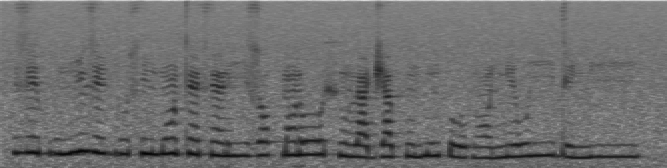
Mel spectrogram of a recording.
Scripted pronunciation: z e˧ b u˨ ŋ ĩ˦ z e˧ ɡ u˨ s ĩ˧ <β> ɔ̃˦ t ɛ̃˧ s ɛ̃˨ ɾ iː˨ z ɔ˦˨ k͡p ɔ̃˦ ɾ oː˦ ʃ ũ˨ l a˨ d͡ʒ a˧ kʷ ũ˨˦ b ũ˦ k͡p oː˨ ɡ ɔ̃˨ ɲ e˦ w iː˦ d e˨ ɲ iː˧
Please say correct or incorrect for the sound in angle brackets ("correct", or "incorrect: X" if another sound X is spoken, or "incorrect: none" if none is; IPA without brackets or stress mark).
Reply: incorrect: b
